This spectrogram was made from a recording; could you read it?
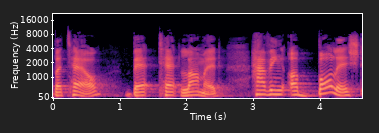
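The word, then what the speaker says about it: batel (בטל): And it comes to us from the Hebrew word batel, batel. And that's spelt with a bet, tet, lamed, batel.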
